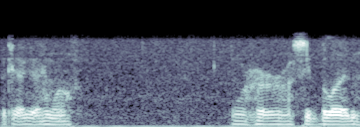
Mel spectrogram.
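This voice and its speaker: Over noticeable background noise and audible room echo, a man speaks quietly at a moderate pace with a very deep, low pitch and monotone, flat intonation. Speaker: tarantula keeper vlogger. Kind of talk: casual video narration. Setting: at home, close to camera. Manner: talking quietly.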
